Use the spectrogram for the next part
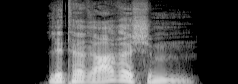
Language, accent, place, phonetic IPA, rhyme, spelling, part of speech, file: German, Germany, Berlin, [lɪtəˈʁaːʁɪʃm̩], -aːʁɪʃm̩, literarischem, adjective, De-literarischem.ogg
- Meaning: strong dative masculine/neuter singular of literarisch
